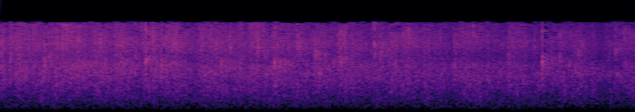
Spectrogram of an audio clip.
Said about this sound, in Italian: Facciamo un applauso al Signore.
